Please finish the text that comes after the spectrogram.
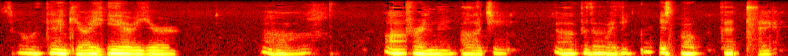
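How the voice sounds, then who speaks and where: A man acting as a mediator, calmly paraphrasing what each side says, with many pauses and fillers, on a dull lo-fi recording. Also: mid-range voice, husky. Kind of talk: guided mediation dialogue.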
